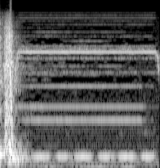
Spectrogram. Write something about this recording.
Mechanical sound of a Kodak printer.
robot, robotic, mechanical, printer, kodak, hydraulic, machine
